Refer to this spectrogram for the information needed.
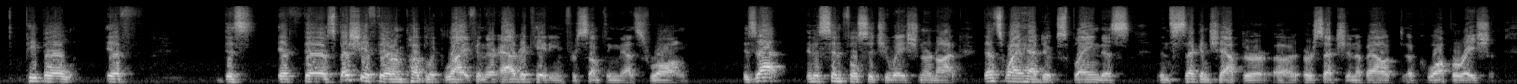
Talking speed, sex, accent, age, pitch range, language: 170 wpm, male, American, 50-69, 105-130 Hz, English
